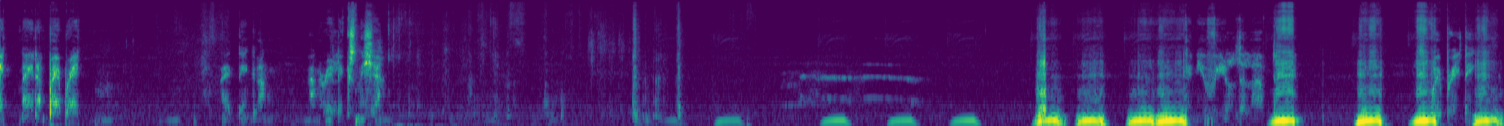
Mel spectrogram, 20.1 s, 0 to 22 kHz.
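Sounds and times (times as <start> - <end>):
vibration motor buzzing: 8.8 - 10.0, 11.0 - 13.1, 13.8 - 16.1, 16.9 - 17.4, 18.0 - 20.0.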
